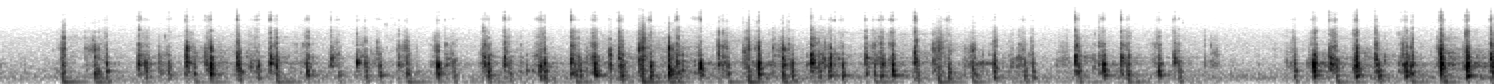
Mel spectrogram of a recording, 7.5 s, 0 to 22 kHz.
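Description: Fingertips type continuously on a small NiZ Plum Atom 68 68-key mechanical keyboard with a white plastic case and purple and yellow plastic Domikey Gas Attack SA keycaps, resting on a desk pad. A quick stream of short, crisp plastic clacks centred in the mids carries a bright edge and a faint low thump. There is a brief pause near the six-second mark before the typing resumes.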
